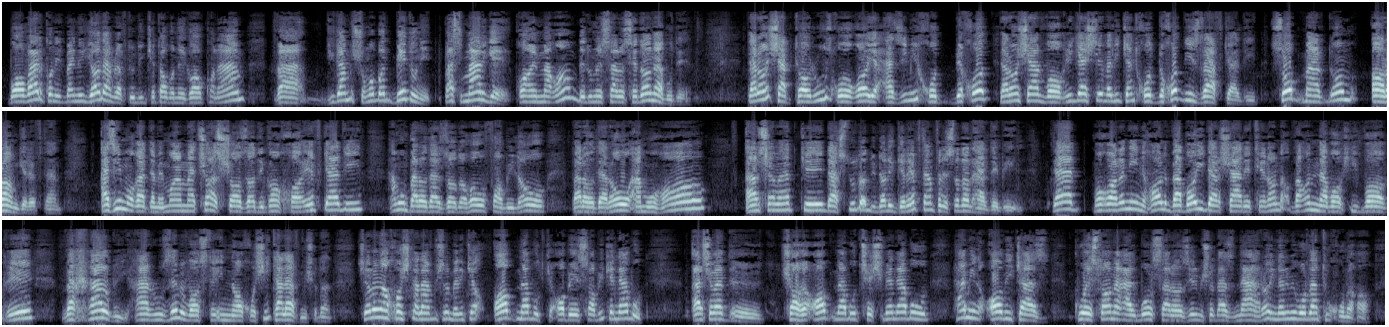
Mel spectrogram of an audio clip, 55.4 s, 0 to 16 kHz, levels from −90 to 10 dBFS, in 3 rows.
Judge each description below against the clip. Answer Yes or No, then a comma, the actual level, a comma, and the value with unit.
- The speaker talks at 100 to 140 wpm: No, average, 150 wpm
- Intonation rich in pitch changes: No, average, 4.0 semitones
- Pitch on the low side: No, high, 205 Hz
